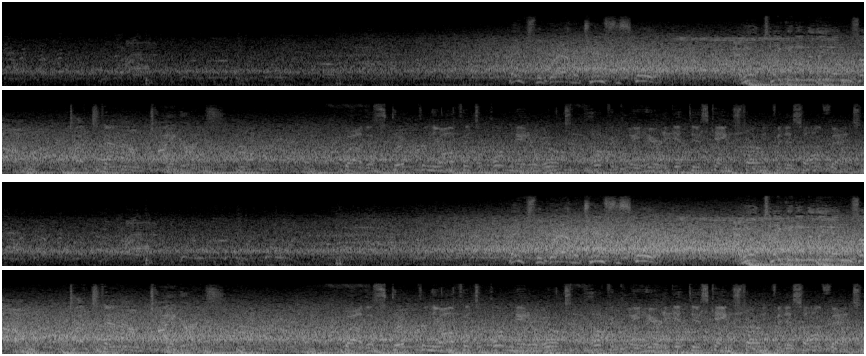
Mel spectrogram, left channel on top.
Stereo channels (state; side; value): quieter; left; 5.5 dB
